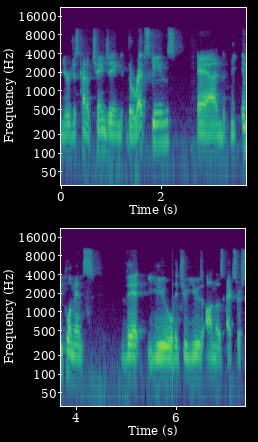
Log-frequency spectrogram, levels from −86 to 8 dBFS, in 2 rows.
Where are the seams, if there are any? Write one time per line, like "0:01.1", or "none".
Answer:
0:05.9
